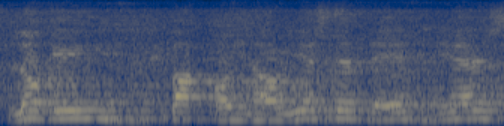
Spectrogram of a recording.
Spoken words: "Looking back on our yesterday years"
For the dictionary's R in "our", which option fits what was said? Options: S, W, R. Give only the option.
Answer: W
